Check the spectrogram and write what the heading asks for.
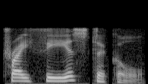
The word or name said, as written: tritheistical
